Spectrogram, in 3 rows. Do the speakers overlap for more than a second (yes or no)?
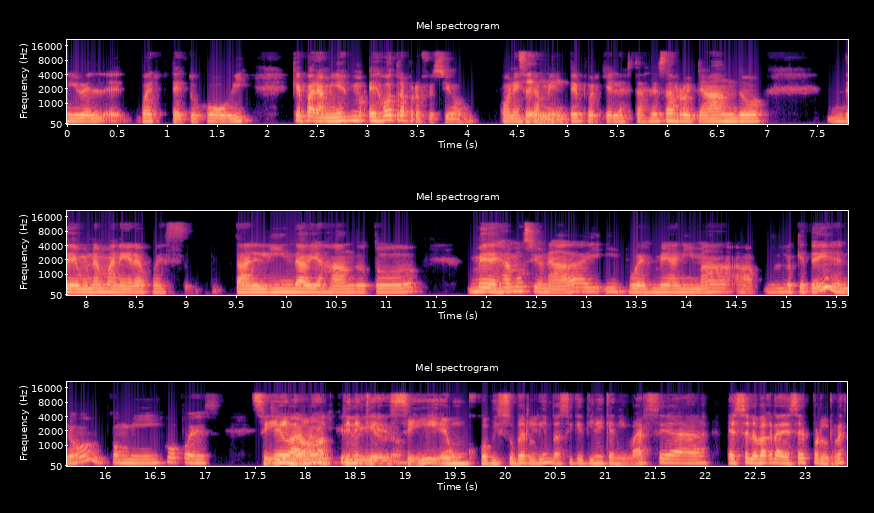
yes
